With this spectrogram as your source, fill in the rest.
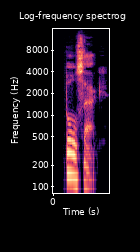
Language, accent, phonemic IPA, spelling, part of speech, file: English, Australia, /ˈbɔːlsæk/, ballsack, noun, En-au-ballsack.ogg
- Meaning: Alternative form of ball sack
